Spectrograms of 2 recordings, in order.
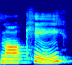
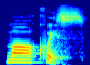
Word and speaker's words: marquess: either way but the the French pronunciation is Markey whereas let's say according to the dictionary the standard pronunciation of that in English is Marquess so that's the probably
